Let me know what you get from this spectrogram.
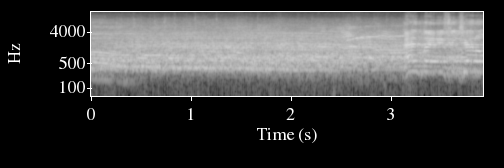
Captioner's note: audience booing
